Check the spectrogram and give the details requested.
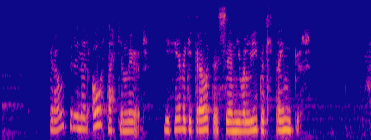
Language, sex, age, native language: Icelandic, female, 18-19, Latvian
